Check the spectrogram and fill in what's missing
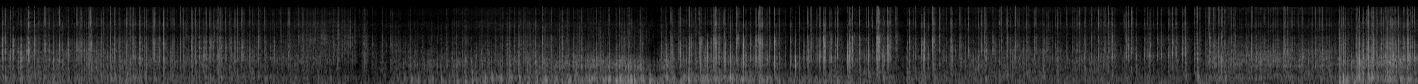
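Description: Long nails scratch across the scales of a large, flat, iridescent blue-purple snake-scale synthetic leather mat lying on a surface. The result is a dense, continuous crackling rasp with fine ticking detail. It eases briefly near the three-second mark, then builds back up, ending in a louder burst of scratching.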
